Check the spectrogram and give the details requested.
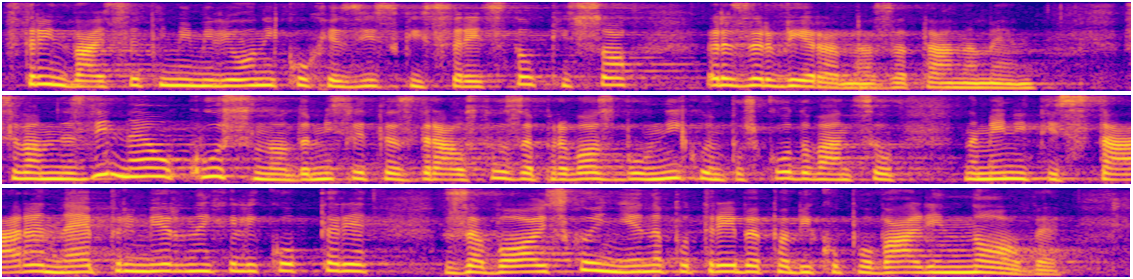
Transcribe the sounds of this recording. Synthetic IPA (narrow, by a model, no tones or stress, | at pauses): st̪ɾiːnd̪ʋajsɛt̪imimiljoːnikɔxɛziskixsɾeːt̪st̪ɛwkisɔ | ɾɛzɛɾʋiːɾanazat̪aːnamɛːn | sɛʋamnɛzd̪inɛɔkusnɔd̪amiːslit̪ɛzd̪ɾawst̪ʋuzapɾɛʋɔːzbɔwniːkɔwinpɔʃkoːd̪ɔʋant̪sɛw | nameːnit̪ist̪aːɾɛnɛpɾimeːɾnɛxɛlikoːp̚t̪ɛɾjɛ | zaʋɔjskɔinjeːnɛpɔt̪ɾeːbɛpabikupɔʋaːlinɔːʋɛ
